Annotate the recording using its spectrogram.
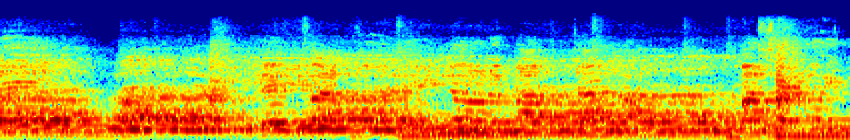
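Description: Background gospel song with a choir singing over sustained bass notes.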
